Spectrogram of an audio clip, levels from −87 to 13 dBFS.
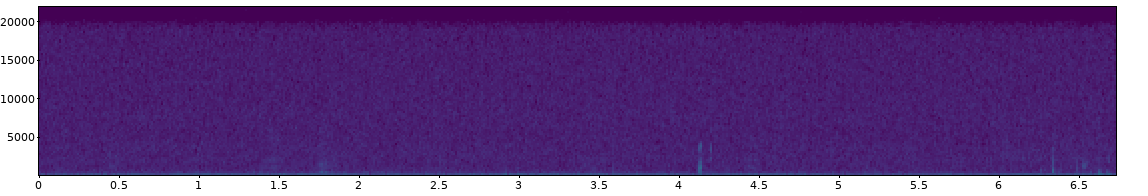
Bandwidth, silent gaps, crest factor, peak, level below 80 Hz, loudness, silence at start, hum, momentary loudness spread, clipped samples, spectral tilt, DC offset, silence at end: over 20 kHz; none; 22 dB; -38 dBFS; -64 dBFS; -59 LUFS; 0 s; none; 2 LU; under 0.1%; -2.5 dB/octave; under 0.1%; 0 s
